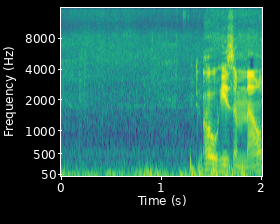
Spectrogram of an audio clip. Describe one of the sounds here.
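Hands rustle through dry grass and plants.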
